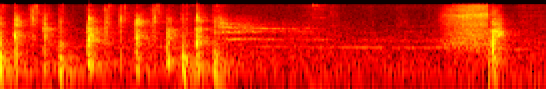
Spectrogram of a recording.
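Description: Beatboxing: a fast run of mouth-made drum clicks and hits for the first second and a half, a quieter stretch with a faint thin tone, then a short hissing cymbal-like sound near the end.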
